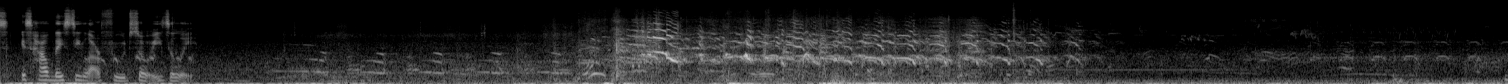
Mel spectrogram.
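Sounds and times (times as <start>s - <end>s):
gulls calling: 5.8s - 15.0s.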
